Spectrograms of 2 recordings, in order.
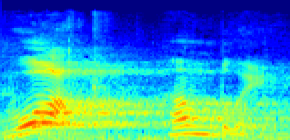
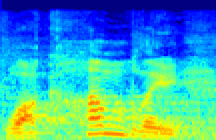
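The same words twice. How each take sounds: First: The stress is on walk. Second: The stress is on humbly.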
